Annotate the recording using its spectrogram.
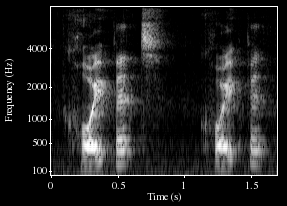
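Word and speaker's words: coepit: The we in English would say oe, is pronounced like oi, as in oil. So this is coipet.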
